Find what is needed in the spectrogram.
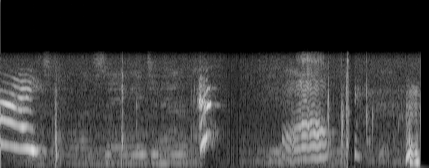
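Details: Young girl who has the hiccups copies an adult's hiccup sounds and laughs: a child's voice with a few short, sharp, hiccup-like gulps mixed into vocal sounds, an imitation of hiccups rather than true ones.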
